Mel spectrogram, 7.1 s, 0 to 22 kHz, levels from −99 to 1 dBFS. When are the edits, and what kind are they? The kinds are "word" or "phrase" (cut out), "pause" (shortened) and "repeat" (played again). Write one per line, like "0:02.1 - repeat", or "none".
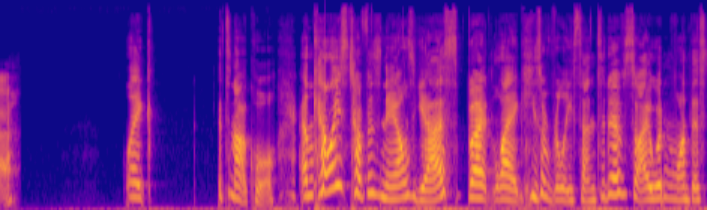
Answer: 0:03.1 - word
0:05.4 - word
